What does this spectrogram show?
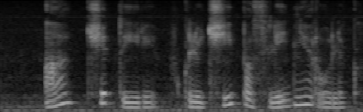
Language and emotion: Russian, neutral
